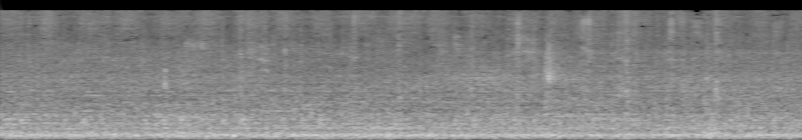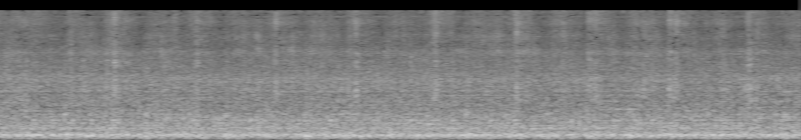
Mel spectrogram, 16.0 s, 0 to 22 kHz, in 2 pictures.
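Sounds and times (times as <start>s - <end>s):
runner's pounding footsteps: 0.0s - 16.0s
treadmill belt rumble: 0.0s - 16.0s.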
